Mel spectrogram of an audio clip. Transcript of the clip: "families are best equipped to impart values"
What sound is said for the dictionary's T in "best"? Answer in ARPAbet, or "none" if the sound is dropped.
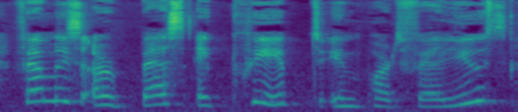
T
